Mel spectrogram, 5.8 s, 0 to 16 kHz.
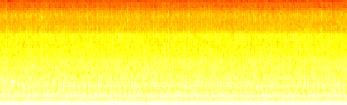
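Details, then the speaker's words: Wartime H tractor, last run around the 80s or 90s, at full operating temperature: a steady, even low thrum with a smooth, regular beat, no knocks or misses and great oil pressure; a normal idle. "I don't hear any knocking to you we are at full operating temperature and we still got great oil pressure"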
